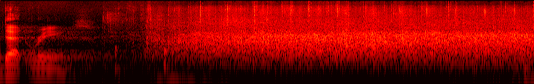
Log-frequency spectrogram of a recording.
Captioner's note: audience clapping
